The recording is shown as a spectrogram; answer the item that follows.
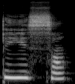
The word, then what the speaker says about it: paysan: un paysan ما نقولوش un paysan. un paysan.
